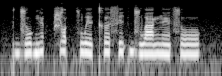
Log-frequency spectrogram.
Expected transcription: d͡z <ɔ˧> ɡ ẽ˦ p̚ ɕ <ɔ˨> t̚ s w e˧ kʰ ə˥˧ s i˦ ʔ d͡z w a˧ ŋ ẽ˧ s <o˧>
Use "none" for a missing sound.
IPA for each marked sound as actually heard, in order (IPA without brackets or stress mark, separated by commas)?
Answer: o˧, ɔ˦, o˧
